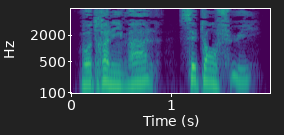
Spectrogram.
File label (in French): pet flee, VOICES fr NARRATOR; Fate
